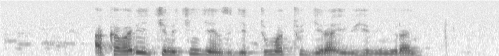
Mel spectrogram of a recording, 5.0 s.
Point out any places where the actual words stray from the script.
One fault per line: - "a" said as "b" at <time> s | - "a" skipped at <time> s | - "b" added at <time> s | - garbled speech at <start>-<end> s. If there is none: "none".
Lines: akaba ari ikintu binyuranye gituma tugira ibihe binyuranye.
- "binyuranye" said as "cy'ingenzi" at 1.8 s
